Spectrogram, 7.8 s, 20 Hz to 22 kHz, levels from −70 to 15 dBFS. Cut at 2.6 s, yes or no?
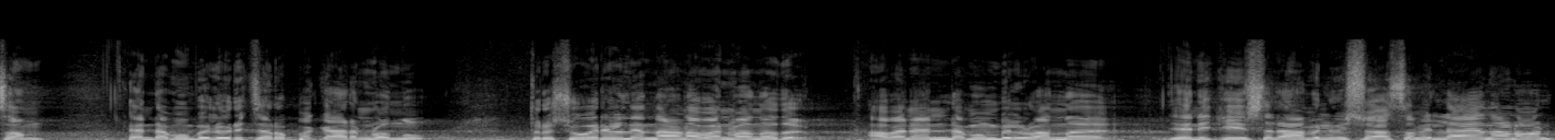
no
